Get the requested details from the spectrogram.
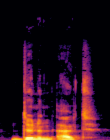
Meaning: inflection of uitdunnen: 1. plural present indicative 2. plural present subjunctive
- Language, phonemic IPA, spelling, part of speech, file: Dutch, /ˈdʏnə(n) ˈœyt/, dunnen uit, verb, Nl-dunnen uit.ogg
